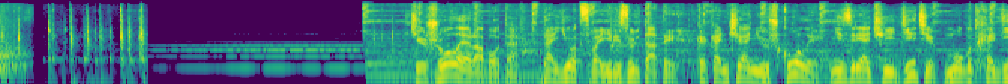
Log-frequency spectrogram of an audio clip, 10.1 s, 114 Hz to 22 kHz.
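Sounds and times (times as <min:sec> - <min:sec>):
keyboard typing clicks: 0:00.5 - 0:01.5, 0:03.6 - 0:04.1.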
